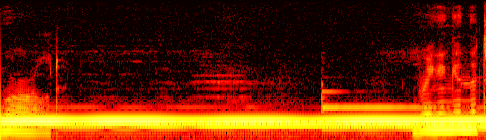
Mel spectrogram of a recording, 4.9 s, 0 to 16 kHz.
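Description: A crystal singing bowl tuned to 432 Hz rings a sustained, pure, steady tone that holds throughout, with a calm voice speaking at the start and end.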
